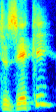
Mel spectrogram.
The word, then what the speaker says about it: Dudzecki: I've got Richard Dudzecki. Is that how you say it? Dudzecki?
